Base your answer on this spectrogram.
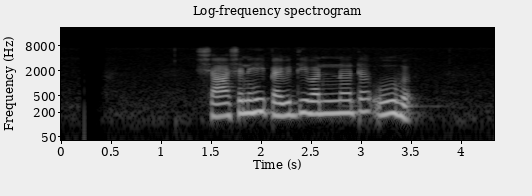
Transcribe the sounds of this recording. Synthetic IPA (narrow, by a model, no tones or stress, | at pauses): ʃaːʃəneɦipæʋid̪iʋanːəʈəʔuːɦə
